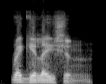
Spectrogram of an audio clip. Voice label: "regulation", British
